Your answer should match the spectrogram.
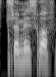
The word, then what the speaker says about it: Przemysław: My name is Przemysław Malik, but since my name is very hard to pronounce, I'm guessing you can just call me by my last name Malik.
